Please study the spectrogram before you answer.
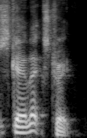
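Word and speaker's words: Scalextric: They're called Scale Electric.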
